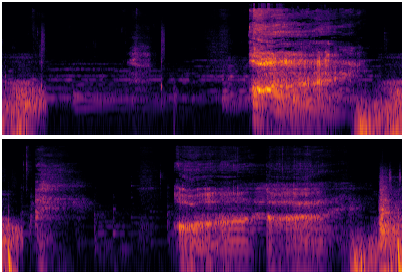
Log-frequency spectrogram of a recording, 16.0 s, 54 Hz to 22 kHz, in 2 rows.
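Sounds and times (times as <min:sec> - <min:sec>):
man burping loudly: 0:05.0 - 0:07.4, 0:11.5 - 0:15.0.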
